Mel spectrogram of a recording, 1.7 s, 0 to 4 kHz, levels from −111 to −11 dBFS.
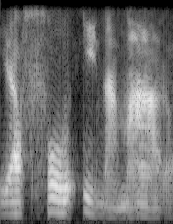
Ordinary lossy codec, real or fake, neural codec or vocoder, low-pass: none; fake; vocoder, 22.05 kHz, 80 mel bands, Vocos; 3.6 kHz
